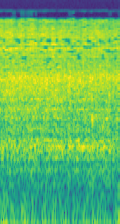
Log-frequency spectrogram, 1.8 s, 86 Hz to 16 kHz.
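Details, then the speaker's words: 1997 Mercury Villager, warm engine, long-standing rough idle and stalling: low, lumpy, slightly uneven idle; applying vacuum to the EGR valve causes no change, so the EGR valve is stuck open although the diaphragm still works. "This is going to be a stuck open EGR valve. The diaphragm still works, but the EGR valve is stuck open."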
